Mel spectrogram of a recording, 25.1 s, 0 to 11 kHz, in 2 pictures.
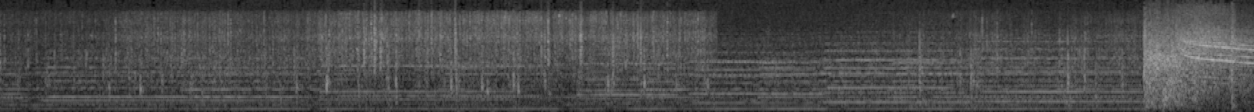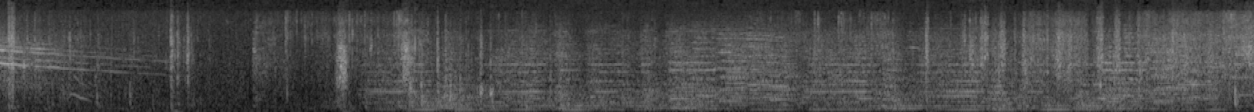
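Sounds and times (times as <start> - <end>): background music: 0.0 - 11.9, 16.1 - 25.0
ricochet whine: 10.8 - 15.2
sharp cracks: 10.8 - 17.0
rifle shot: 11.4 - 13.2.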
